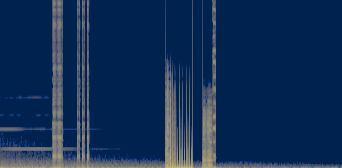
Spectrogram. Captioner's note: static zapping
